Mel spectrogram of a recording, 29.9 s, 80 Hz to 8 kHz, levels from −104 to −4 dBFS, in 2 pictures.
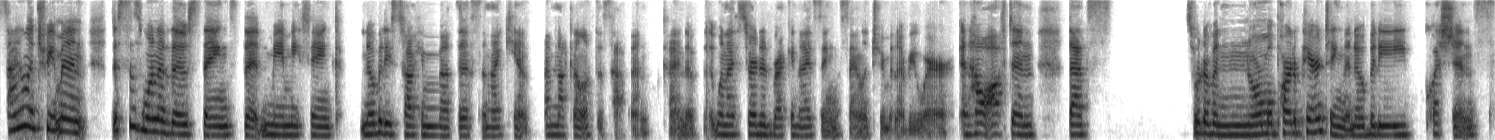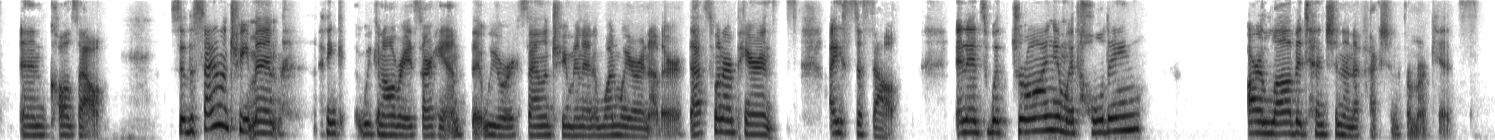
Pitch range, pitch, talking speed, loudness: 195-250 Hz, 210 Hz, 185 wpm, -19 LUFS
